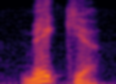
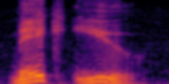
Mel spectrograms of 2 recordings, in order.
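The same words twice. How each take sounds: First: YA short and weak, linked onto Make; reduced form. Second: YOU with a full oo vowel; full form. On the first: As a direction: run Make ya together as one word. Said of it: "See what I just did there?". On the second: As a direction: say Make you as two clear words. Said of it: "I said make ya". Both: Shown as a demonstration.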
